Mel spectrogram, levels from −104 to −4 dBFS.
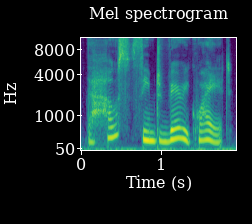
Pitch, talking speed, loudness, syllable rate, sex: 230 Hz, 155 wpm, -18 LUFS, 4.6 syllables/s, female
